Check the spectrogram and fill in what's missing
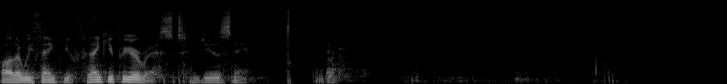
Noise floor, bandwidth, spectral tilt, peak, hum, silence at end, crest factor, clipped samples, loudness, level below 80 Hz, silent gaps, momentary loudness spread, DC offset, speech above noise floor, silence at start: -86 dBFS; 16.5 kHz; -6.5 dB/octave; -18 dBFS; none; 2.1 s; 20 dB; under 0.1%; -35 LUFS; -68 dBFS; none; 23 LU; under 0.1%; 52 dB; 0 s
